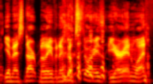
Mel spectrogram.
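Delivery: mock a pirate warning of ghostly doom; Pirates of the Caribbean pirate. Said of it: "sort of Pirates of the Caribbean".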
